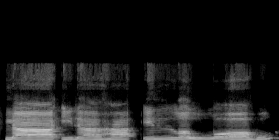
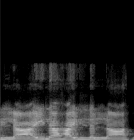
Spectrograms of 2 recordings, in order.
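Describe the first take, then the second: First: The 'Allah' is heavy and the glottal stop strong. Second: The 'Allah' is light and the glottal stop weak. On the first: The speaker calls it right. "इसमें जलाला को भी मोटा पढ़ेंगी, हमजा को भी अलग से उसकी शिद्दत वाली साउंड से" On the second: The speaker calls it wrong. "नहीं पढ़ेंगी आज के बाद"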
